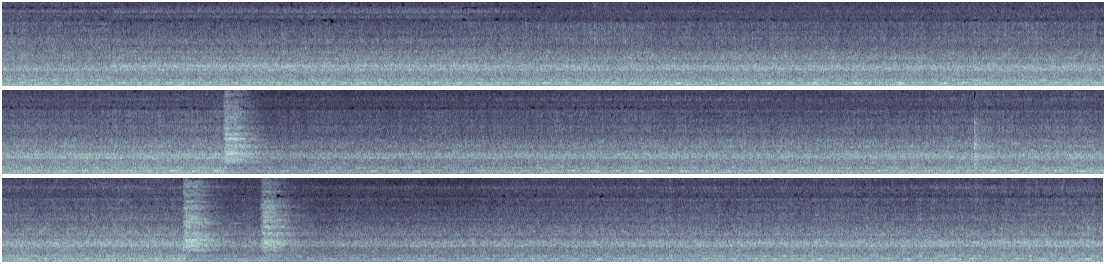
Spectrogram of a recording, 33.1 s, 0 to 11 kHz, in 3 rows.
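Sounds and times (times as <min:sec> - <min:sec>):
lathe humming: 0:00.0 - 0:33.0.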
